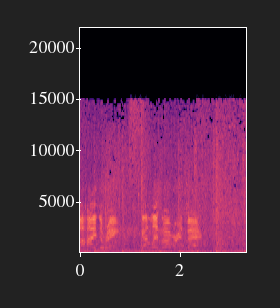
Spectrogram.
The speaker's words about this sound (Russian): А, там этот мотоцикл.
